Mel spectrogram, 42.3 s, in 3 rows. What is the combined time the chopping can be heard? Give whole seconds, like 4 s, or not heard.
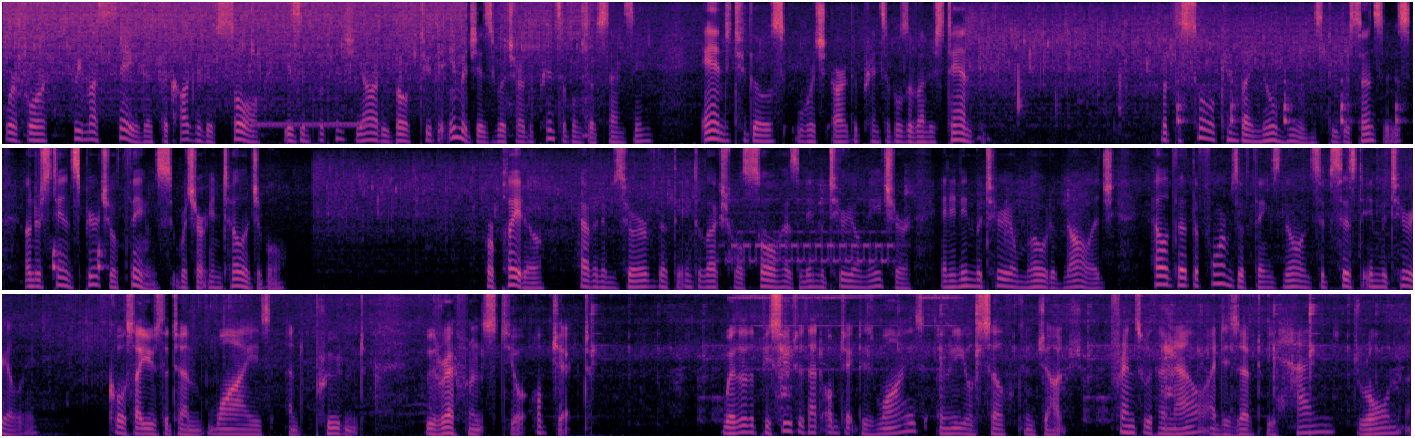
5 s.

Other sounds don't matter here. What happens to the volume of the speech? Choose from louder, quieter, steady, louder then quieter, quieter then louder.
steady.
